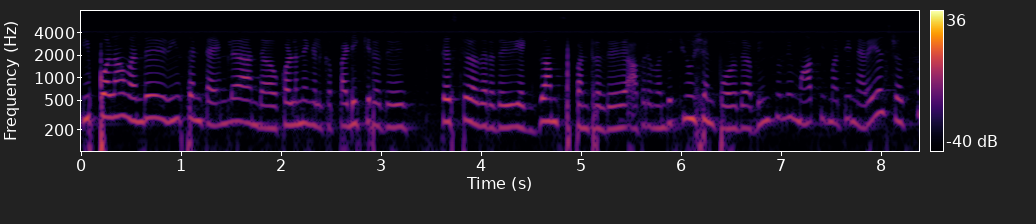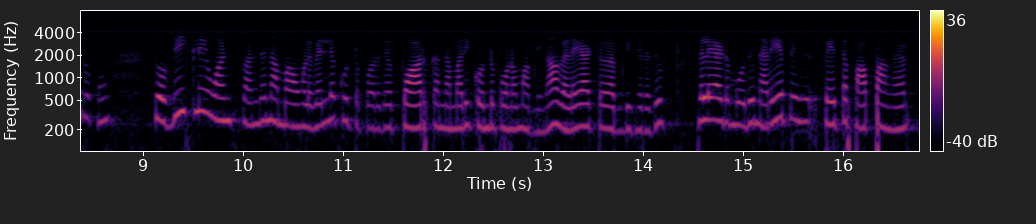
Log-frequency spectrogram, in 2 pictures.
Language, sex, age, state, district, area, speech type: Tamil, female, 45-60, Tamil Nadu, Mayiladuthurai, rural, spontaneous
